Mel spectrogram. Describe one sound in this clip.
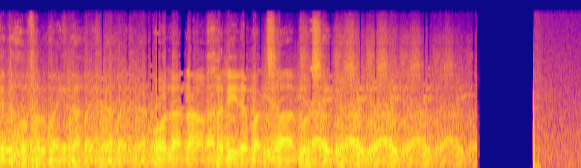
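An elderly man chants loudly into a microphone, heard through loudspeakers.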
